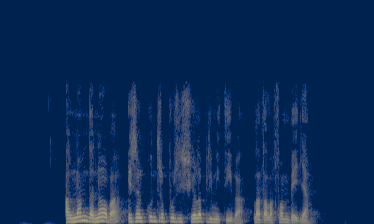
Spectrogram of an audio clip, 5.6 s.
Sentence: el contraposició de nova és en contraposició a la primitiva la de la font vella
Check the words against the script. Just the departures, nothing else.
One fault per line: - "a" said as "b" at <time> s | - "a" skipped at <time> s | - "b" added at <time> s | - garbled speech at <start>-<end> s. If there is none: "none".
- "contraposició" said as "nom" at 1.2 s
